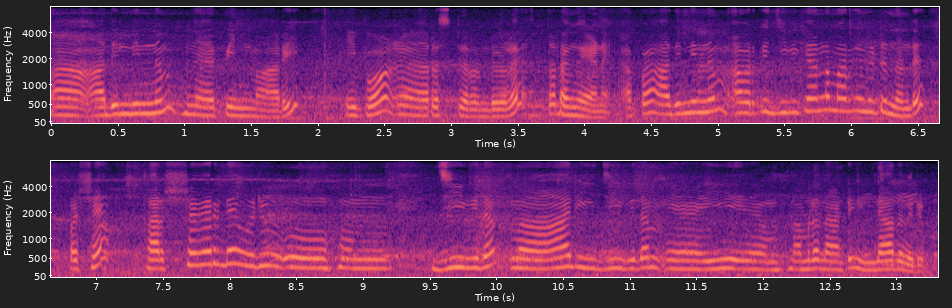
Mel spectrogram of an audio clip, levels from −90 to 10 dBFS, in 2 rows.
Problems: background sounds at intervals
